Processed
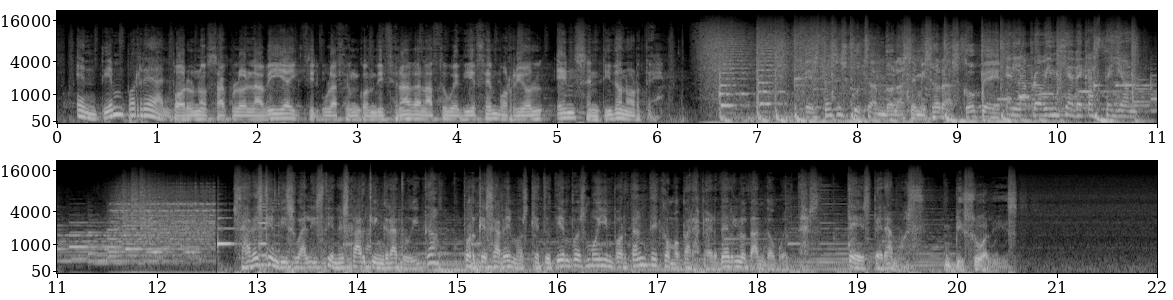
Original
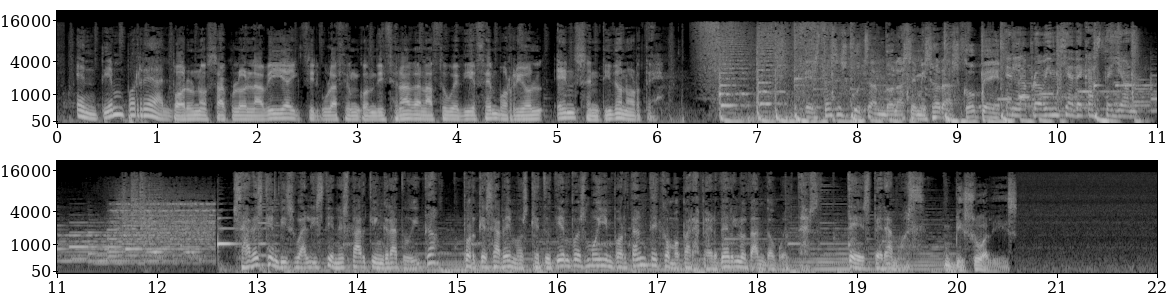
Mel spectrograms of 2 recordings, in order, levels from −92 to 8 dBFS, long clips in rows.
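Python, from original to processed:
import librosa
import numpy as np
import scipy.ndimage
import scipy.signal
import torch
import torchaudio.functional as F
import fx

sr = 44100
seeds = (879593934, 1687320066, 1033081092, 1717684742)

y = fx.tracing_dist(x, sr, depth_ms=0.068)
y = scipy.signal.sosfilt(scipy.signal.butter(2, 8400.0, 'lowpass', fs=sr, output='sos'), y)
y = fx.hum_notches(y, sr, base_hz=50, count=3)
y = fx.echo_feedback(y, sr, ms=114, feedback_pct=48, wet_db=-22.0)
y = fx.sustainer(y, sr, db_per_s=24.0, at=(12.82, 15.49))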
